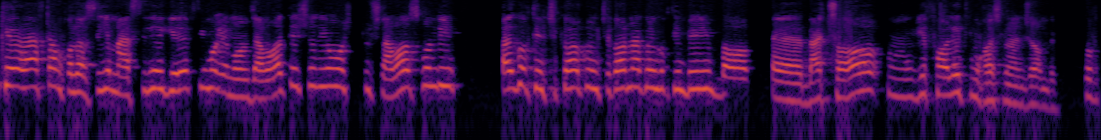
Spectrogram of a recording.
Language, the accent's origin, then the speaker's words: Persian; Dehdasht, Kohgiluyeh and Boyer-Ahmad, Iran; also born or lived in Qom; قم زندگی میکردم تا اینکه اومدم دیگه درسم رو تموم کردم تو قم و قرار شد دیگه بیام شهر خودم دهدش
